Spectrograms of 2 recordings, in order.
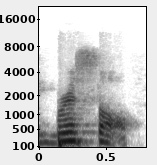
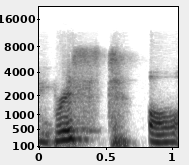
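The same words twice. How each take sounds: First: The T sound is left silent in the middle. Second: The T sound is pronounced in the middle. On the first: The speaker calls it right. "I just say bristle" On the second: The speaker calls it wrong. "I don't say bristle"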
